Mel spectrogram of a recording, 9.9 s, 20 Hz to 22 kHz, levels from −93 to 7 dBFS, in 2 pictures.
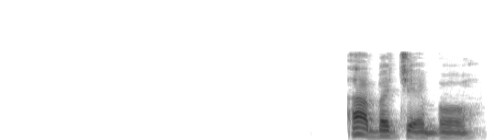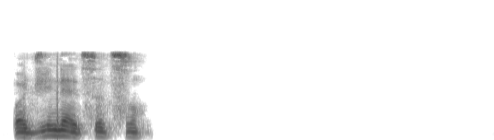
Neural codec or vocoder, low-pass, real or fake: vocoder, 44.1 kHz, 80 mel bands, Vocos; 5.4 kHz; fake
